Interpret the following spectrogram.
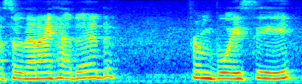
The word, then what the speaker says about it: Boise: but then uh so then i headed from boise boise it is pronounced boise it sounds pretentious and i hate it and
